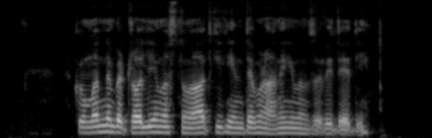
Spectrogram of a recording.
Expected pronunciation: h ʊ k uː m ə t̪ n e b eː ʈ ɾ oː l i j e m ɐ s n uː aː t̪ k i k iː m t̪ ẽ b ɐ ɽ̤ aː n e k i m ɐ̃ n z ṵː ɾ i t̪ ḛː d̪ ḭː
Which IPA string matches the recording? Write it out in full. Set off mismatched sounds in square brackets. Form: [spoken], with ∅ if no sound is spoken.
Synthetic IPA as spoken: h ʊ k uː m ə t̪ n e [p] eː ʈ ɾ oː l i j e m ɐ s n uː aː t̪ k i k iː m t̪ ẽ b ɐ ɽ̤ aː n e k i m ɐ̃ n z ṵː ɾ i [d̪] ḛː d̪ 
